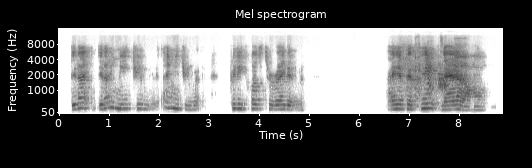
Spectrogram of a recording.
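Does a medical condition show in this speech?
Yes: cerebral palsy.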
